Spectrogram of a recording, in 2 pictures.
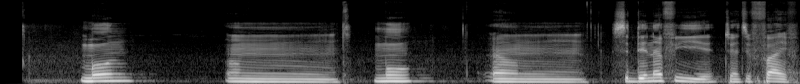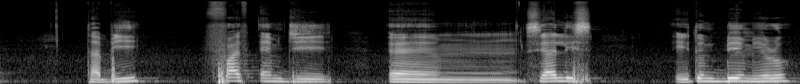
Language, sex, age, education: Yoruba, male, 15-29, tertiary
